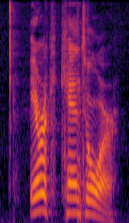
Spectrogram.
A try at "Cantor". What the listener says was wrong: Eric Cantor. Yes. Yes, you are. And it's not. Cantor. No, you don't stress the O at the end. Eric Cantor.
